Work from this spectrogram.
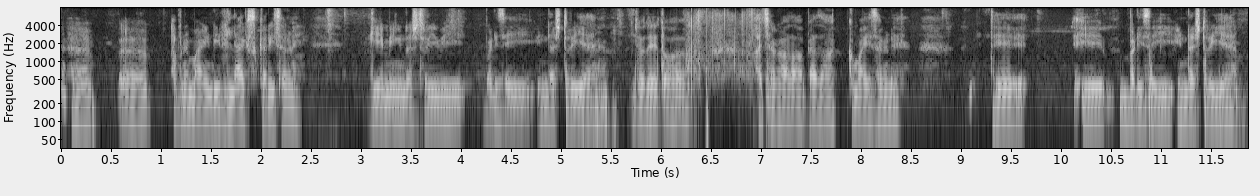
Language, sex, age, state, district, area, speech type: Dogri, male, 18-30, Jammu and Kashmir, Samba, urban, spontaneous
